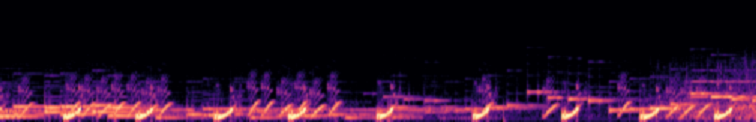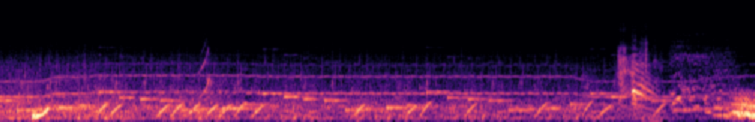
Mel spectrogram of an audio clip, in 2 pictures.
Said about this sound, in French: Un design sonore quand on passe sous l'eau, fondu entre les pistes. On était dans l'air, on bascule sous l'eau, avec Banjo et Toei le Jolly Roger Lagoon.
